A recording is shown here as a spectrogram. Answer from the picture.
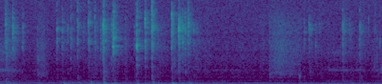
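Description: Faint computer keyboard typing: scattered soft key clicks, mostly in the first half, over a low steady room hum.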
